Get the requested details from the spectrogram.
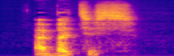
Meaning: third-person plural imperfect subjunctive of abattre
- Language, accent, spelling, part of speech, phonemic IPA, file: French, Canada, abattissent, verb, /a.ba.tis/, LL-Q150 (fra)-abattissent.wav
